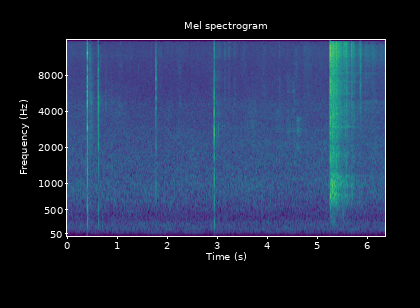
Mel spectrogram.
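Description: A few sharp clicks, then a loud brief thump with a rustling tail about five seconds in, as a baseball is fielded off a short hop into a leather glove.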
